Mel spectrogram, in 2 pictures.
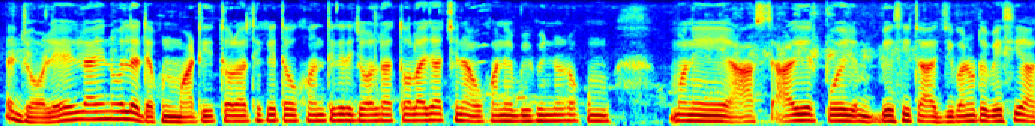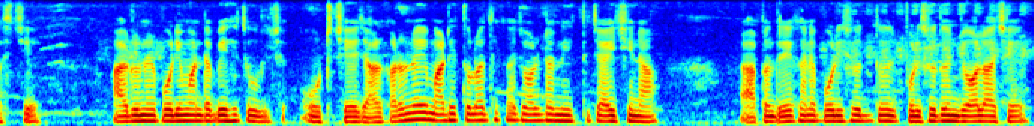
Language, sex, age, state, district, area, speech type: Bengali, male, 18-30, West Bengal, Darjeeling, urban, spontaneous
